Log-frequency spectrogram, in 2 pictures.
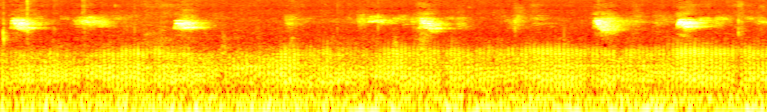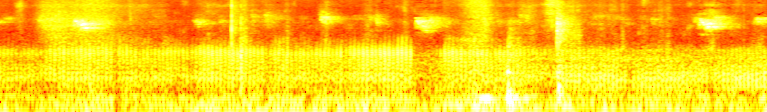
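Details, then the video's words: Jisuni, a rural mother cat, purring her happy 'purring song'. The purr is a steady, low, rumbling pulse throughout, and small birds chirp overhead in short bursts every second or so. "엄마고양이의 골골송"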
